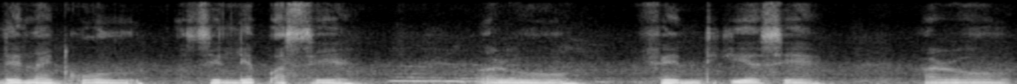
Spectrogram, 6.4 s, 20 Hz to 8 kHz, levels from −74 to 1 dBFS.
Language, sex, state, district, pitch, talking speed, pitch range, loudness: Nagamese, male, Nagaland, Dimapur, 105 Hz, 85 wpm, 100-120 Hz, -17 LUFS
